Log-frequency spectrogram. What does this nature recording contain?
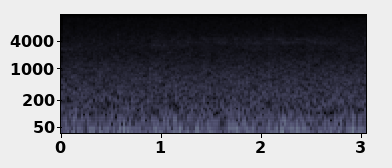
Ovenbird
